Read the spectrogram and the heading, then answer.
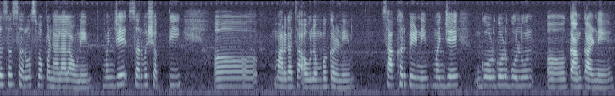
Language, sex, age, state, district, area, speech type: Marathi, female, 30-45, Maharashtra, Yavatmal, rural, spontaneous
